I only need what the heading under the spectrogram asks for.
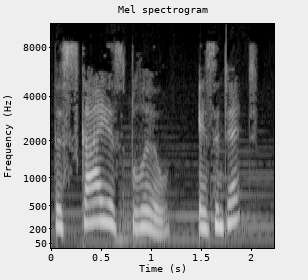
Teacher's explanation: your voice drops at the end of the sentence because you're not really asking you're telling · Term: falling intonation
